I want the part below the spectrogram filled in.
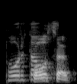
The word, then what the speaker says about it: Porto: No, it's Porto. – Porto, yeah. – Porto, oh, yeah. Well, yeah. There you go. – Get the pronunciation.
